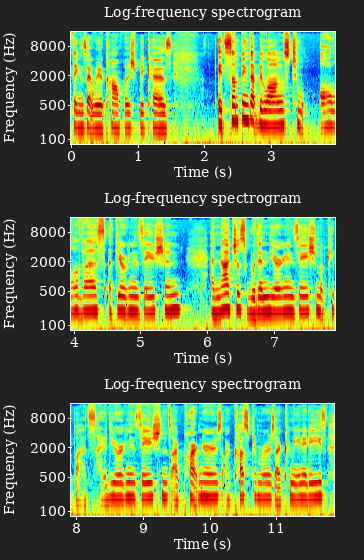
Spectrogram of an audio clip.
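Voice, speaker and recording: A woman with a Korean accent, medium in pitch, at a fairly quick pace with big swings in loudness. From South Korea, moved to US at age eight. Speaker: water district general manager. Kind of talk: interview.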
